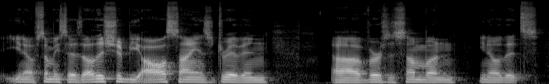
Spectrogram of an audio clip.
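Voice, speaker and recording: A man's voice: on the low side, level tone, normal speed, creaky. A man hosting a hunting show interview, asking long rambling questions full of fillers. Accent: Michigan. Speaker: podcast host interviewer. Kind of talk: conversational interview.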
